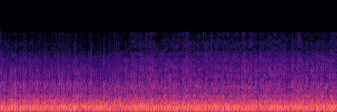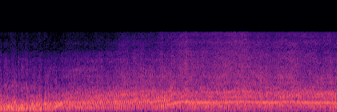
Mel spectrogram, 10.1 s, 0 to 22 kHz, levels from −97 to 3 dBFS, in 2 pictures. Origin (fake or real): fake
